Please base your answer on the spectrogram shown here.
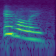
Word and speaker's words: Italy: Italy Italy since then Italy no no three syllables Italy well did you like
